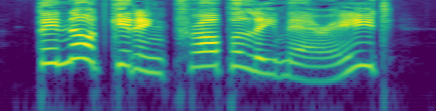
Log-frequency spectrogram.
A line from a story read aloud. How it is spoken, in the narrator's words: Edie blurted gleefully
